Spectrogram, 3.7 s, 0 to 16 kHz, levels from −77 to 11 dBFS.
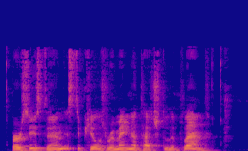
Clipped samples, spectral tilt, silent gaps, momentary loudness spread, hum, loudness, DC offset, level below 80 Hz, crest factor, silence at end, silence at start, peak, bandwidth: under 0.1%; -5 dB/octave; none; 7 LU; none; -23 LUFS; under 0.1%; -64 dBFS; 18 dB; 0.3 s; 0.2 s; -6 dBFS; 11.5 kHz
